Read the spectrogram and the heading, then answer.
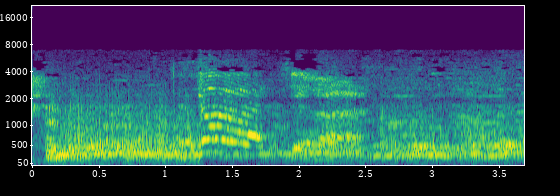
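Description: A lion in a cage growls loudly and continuously for a few seconds, a rough, raspy rumble that swells into a strained, wavering roar partway through before settling back into a gravelly snarl.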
